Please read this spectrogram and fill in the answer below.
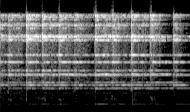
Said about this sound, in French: On dit également qu'on entend le son des cloches juste après que le Père Noël soit passé.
